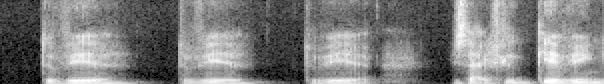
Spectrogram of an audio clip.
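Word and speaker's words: de Vere: is, as I just said to you, the DeVere. That's how it's pronounced.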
